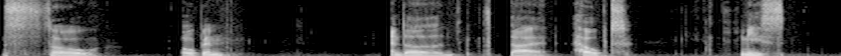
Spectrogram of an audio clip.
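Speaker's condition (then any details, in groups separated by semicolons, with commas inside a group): Stutter; high school age; works with speech therapist Jessica Hudson, Stuttering and Speech Therapy of Arizona, has helped a lot; may sound different in conversation; repeated sounds, prolonged sounds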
